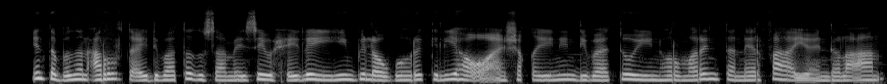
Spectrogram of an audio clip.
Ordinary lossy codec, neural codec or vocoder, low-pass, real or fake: none; vocoder, 44.1 kHz, 128 mel bands every 256 samples, BigVGAN v2; 19.8 kHz; fake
